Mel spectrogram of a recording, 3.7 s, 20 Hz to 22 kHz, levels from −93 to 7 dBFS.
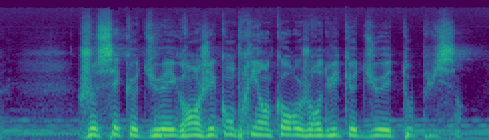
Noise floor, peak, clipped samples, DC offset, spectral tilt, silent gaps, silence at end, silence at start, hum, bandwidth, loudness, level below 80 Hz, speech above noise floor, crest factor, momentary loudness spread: -43 dBFS; -8 dBFS; under 0.1%; under 0.1%; -5.5 dB/octave; none; 0 s; 0 s; none; 16.5 kHz; -22 LUFS; -58 dBFS; 22 dB; 14 dB; 7 LU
